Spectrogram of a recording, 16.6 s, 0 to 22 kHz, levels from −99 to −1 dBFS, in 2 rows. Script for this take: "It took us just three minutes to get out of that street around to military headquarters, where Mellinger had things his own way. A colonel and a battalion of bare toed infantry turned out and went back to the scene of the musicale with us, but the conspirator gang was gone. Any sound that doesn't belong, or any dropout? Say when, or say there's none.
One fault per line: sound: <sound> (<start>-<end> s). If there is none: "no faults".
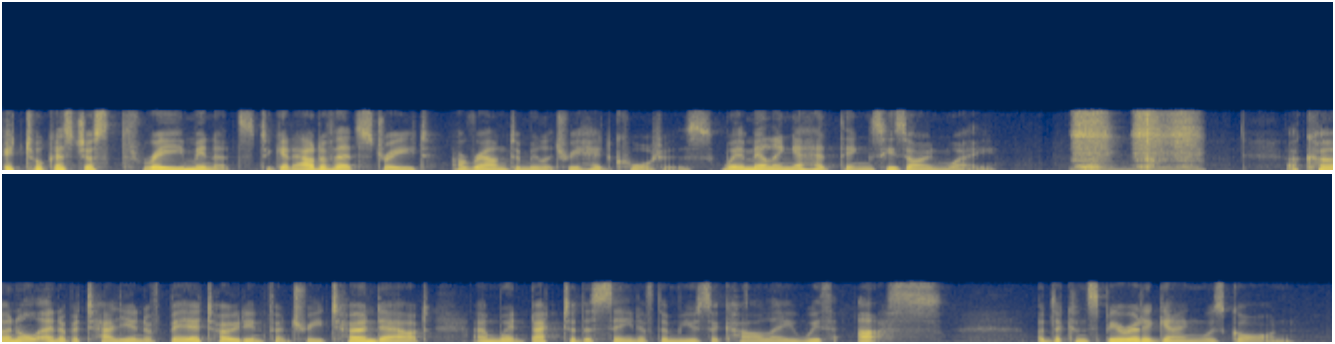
sound: sniff (6.7-7.5 s)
